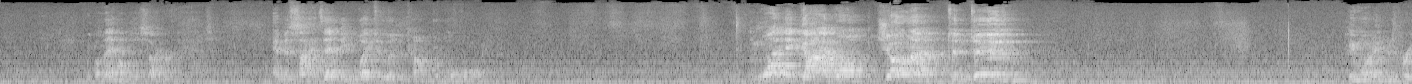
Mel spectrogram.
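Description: A middle-aged man speaks with animation into a microphone, in a room with some echo, with pauses between phrases.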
